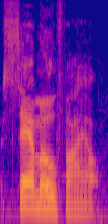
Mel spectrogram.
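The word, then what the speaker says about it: psammophile: give you a hint Samo file Samo file s-a-m-o-p-h-i-l-e I'm sorry Nikki madoro you do not you do absolutely how do you spell it yeah oh that p is silent that damn key it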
